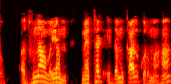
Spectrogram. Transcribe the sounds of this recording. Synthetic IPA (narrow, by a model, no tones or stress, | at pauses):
ʋ | ɐd̪ʱunaːʋɐjɐmːɛːt̪ʰɐʈɪd̪ɐmkaːlkʊɾma̰ɦɐ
